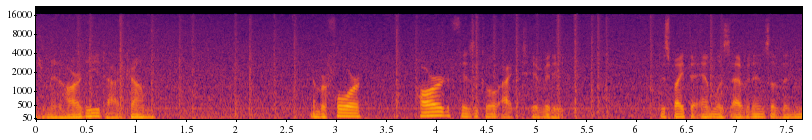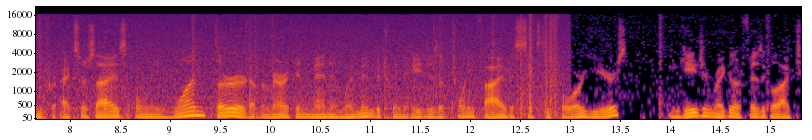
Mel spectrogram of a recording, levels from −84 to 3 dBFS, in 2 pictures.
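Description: Overdone noise removal runs from 13.01 s to the end at 15.32 s. The reduction is set so hard that frequency bands close to the estimated room noise, which sits about 12 dB below the speech, are pulled down or muted, leaving twinkling specks.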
